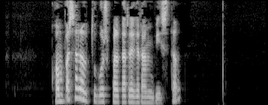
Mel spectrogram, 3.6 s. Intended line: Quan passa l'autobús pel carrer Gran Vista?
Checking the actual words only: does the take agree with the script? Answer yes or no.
yes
